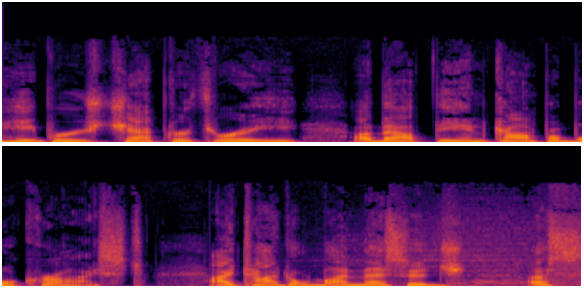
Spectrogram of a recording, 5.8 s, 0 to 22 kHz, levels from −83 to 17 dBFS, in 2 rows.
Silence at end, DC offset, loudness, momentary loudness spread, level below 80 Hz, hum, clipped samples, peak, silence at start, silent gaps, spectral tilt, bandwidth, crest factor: 0 s; under 0.1%; -16 LUFS; 8 LU; -40 dBFS; none; under 0.1%; -2 dBFS; 0 s; none; -5.5 dB/octave; 16 kHz; 14 dB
